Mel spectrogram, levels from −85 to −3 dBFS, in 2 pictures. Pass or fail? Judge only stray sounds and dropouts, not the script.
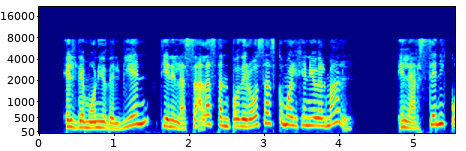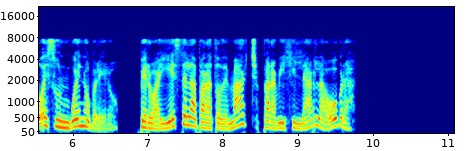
pass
